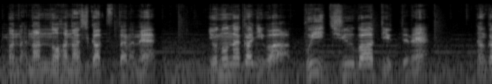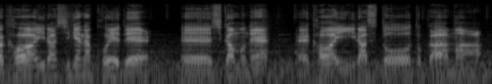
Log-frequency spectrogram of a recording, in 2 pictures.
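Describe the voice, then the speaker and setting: A man with a Kyushu Japanese accent rambling casually on a solo show, in a playful mix of mock-polite phrasing and dialect, recorded at some distance from the mic. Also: lowish voice.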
